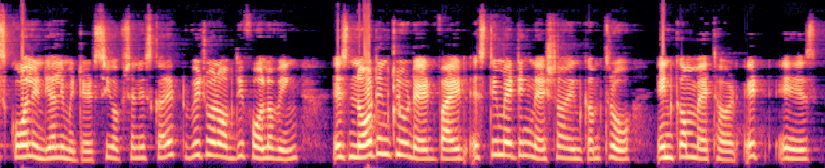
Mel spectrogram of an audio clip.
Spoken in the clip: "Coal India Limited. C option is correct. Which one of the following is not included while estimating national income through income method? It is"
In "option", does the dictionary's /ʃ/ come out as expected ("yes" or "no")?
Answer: yes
